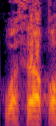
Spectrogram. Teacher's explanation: وثاقه الثاء مثلثة تخرج من منتهى طرف اللسان مع منتهى طرف الثنايا العليا، والقاف مفخمة، وثاقه، وهاء الضمير هنا موصول بواو لفظية لأنها وقعت بين متحركين.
